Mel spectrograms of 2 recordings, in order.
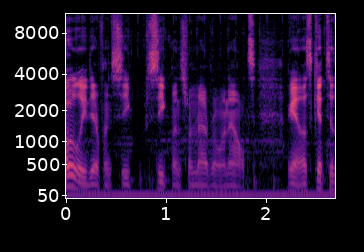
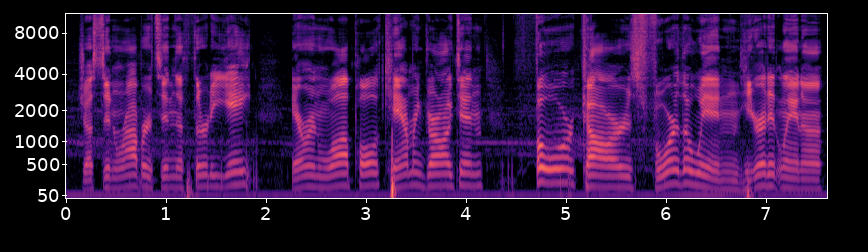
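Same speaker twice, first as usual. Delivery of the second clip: raised, driving race commentary; live race play-by-play; 7 semitones higher, 5 dB louder than usual. Pretend. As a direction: call the lead battle like a track announcer. Resumes race call.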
